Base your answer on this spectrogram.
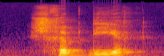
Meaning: a pangolin, a mammal of the family Manidae
- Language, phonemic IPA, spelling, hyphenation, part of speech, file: Dutch, /ˈsxʏp.diːr/, schubdier, schub‧dier, noun, Nl-schubdier.ogg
